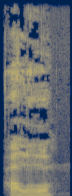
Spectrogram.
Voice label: hello, finnish; Haloo?; hello on the telephone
